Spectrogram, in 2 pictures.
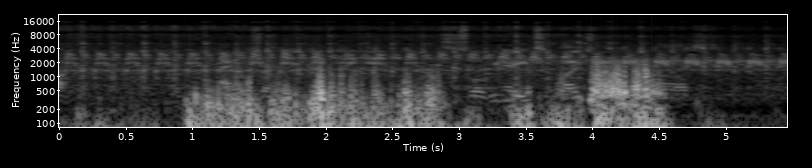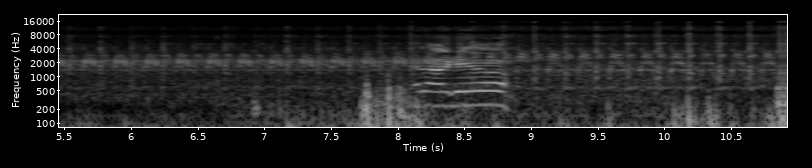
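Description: A 12 V Whale Gulper diaphragm waste pump running steadily, drawing toilet waste from a narrowboat's holding tank into a drum. Loud bursts of rough noise fill the first few seconds, and a duck quacks once near the end.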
